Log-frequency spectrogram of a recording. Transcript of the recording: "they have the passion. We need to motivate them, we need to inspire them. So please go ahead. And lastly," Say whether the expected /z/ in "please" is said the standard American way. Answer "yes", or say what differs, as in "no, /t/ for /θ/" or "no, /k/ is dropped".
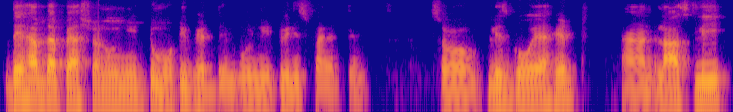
no, /s/ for /z/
